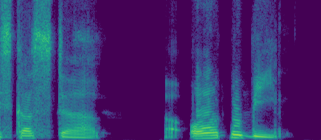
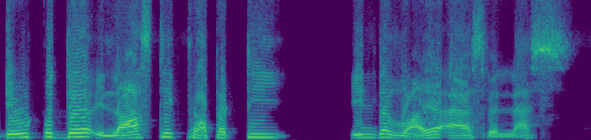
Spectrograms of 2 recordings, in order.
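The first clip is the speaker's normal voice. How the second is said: dictating. Shown as a demonstration. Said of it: "write like this".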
